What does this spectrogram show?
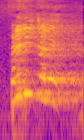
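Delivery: insistent repeated command. Pretend. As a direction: hammer "predícale" the second time.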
